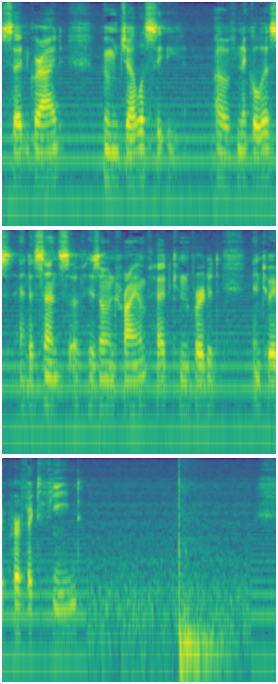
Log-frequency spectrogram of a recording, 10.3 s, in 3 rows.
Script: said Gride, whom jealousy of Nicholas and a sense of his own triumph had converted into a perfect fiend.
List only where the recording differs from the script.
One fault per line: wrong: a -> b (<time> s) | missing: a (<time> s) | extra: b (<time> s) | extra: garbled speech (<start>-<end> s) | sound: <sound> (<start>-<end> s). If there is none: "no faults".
sound: thud (9.1-9.8 s)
